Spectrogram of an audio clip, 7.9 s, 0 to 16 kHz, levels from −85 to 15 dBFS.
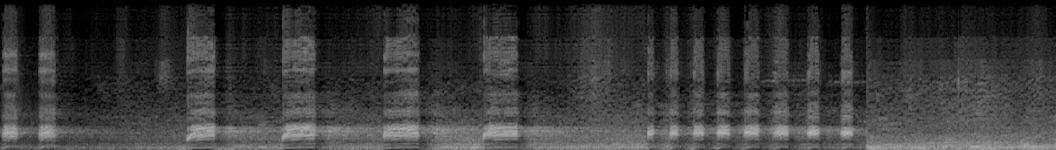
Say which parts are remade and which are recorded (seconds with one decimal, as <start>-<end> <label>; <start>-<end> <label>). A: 0.0-7.9 recorded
